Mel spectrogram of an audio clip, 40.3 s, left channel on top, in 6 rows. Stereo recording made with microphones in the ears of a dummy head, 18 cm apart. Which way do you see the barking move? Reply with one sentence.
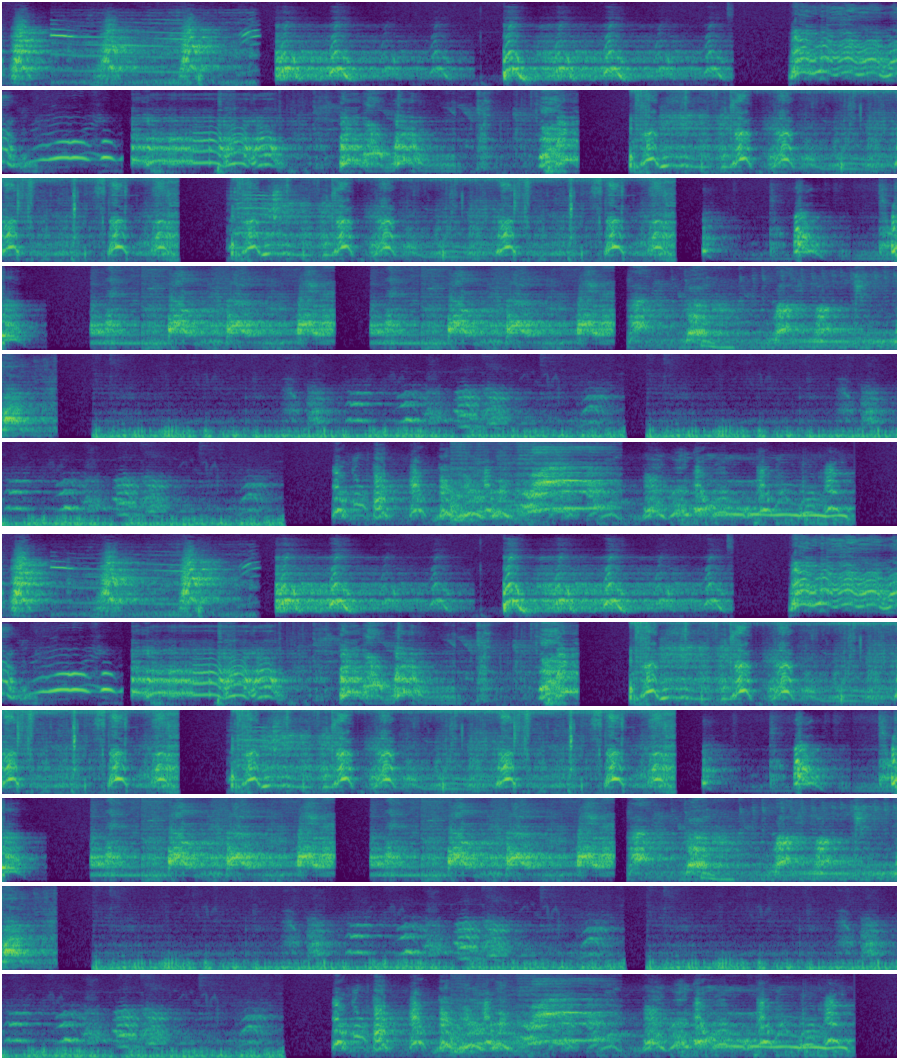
You can hear the barking stay in one place.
